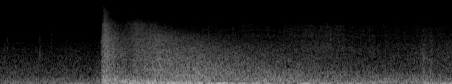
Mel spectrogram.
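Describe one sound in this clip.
A large shell explosion roars and slowly fades.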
